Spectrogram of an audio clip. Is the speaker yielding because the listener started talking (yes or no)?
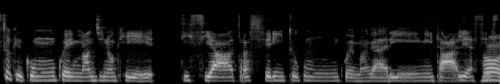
yes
